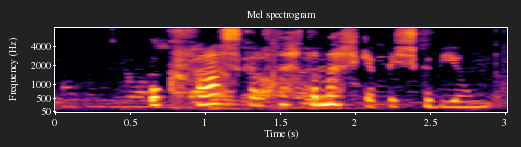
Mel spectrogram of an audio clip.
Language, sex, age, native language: Icelandic, female, 15, Icelandic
